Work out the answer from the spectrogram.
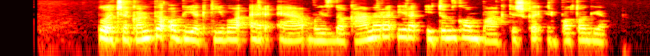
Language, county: Lithuanian, Utena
